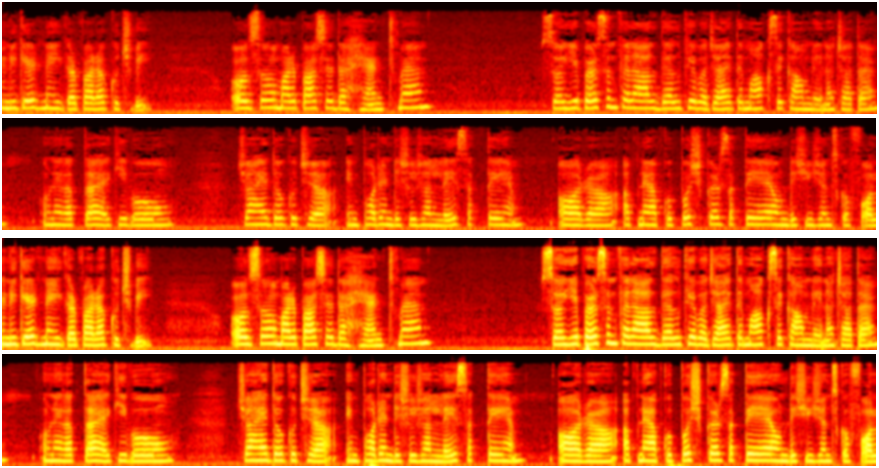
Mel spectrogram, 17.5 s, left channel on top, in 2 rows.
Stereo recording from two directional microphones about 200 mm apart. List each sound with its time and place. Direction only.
0.0 s a woman's voice: 35° right (ahead or behind)
5.5 s speech: 35° right (ahead or behind)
